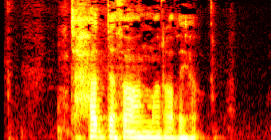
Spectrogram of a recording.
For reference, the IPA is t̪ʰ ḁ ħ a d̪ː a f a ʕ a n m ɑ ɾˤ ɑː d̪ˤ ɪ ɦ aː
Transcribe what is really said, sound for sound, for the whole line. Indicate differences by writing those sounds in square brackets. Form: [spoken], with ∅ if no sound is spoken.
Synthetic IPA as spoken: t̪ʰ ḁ ħ a d̪ː a [θ] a ʕ a n m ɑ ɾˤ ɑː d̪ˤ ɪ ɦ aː

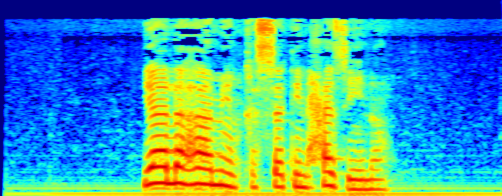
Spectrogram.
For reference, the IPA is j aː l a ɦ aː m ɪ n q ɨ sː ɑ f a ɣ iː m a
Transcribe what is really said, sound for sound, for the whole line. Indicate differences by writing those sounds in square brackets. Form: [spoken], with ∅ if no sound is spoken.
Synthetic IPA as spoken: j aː l a ɦ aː m ɪ n q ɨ sː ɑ [ħ] a [z] iː [n] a

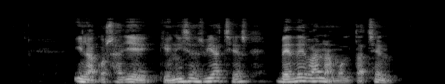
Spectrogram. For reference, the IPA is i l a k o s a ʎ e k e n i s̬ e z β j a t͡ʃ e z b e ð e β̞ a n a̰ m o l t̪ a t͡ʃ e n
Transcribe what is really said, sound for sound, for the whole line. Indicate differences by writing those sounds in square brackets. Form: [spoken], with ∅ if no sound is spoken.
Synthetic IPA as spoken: i l a k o s a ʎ e k e n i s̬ e z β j a t͡ʃ e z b e ð e β̞ a n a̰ m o l t̪ a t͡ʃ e n

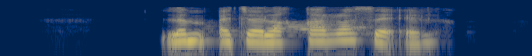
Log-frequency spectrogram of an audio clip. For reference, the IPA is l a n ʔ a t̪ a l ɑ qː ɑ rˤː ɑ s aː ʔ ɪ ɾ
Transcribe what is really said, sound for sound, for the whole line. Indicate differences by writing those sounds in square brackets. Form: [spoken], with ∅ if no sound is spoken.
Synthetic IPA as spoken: l a [m] ʔ a t̪ a l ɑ qː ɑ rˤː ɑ s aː ʔ ɪ [l]

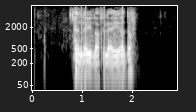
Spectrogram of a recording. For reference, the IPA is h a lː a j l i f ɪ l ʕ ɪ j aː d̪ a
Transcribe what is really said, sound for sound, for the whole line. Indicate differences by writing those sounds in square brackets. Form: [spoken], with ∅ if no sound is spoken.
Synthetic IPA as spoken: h a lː a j l [a] f [i] l ʕ ɪ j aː d̪ a

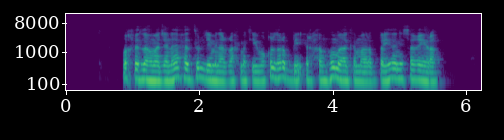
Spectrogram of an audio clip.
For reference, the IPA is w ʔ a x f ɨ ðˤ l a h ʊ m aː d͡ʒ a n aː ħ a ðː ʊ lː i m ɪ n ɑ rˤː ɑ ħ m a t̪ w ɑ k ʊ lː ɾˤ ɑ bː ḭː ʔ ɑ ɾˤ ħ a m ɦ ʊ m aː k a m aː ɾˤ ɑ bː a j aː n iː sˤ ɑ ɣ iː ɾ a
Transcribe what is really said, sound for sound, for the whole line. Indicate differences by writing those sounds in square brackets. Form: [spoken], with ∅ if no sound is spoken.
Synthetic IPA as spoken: w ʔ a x f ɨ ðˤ l a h ʊ m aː d͡ʒ a n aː ħ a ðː ʊ lː i m ɪ n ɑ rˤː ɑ ħ m a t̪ w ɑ [q] ʊ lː ɾˤ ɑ bː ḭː ʔ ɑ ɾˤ ħ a m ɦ ʊ m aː k a m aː ɾˤ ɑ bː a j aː n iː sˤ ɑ ɣ iː ɾ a

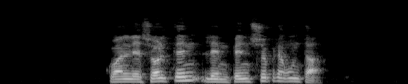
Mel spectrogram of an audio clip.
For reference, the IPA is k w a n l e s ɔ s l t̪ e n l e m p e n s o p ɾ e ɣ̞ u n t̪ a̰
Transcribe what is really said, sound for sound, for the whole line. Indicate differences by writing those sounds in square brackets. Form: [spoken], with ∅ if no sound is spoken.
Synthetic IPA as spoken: k w a n l e s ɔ [∅] l t̪ e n l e m p e n s o p ɾ e ɣ̞ u n t̪ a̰

